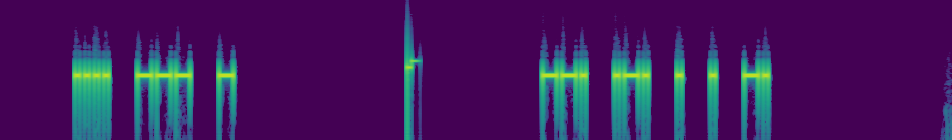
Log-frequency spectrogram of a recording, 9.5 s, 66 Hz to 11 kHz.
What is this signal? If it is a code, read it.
Morse code, heard as a keyed tone, about 25 wpm, spaced as for 18 wpm, 700 Hz. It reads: HOT GREEN
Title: 2x Character Spacing - Top 500 Words - 25wpm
